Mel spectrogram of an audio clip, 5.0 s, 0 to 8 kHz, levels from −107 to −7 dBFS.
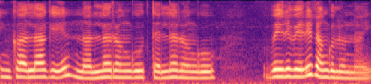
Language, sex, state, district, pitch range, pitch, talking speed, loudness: Telugu, female, Andhra Pradesh, Chittoor, 225-255 Hz, 245 Hz, 110 wpm, -14 LUFS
